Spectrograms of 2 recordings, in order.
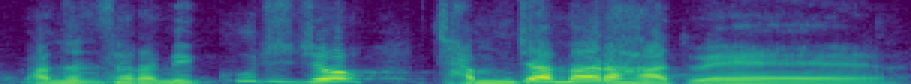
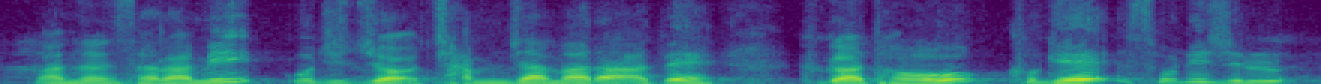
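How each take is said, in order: First: Slow, measured repeat of the verse; slow read-along. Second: Measured reading; scripture reading. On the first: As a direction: lead the people in reading slowly. (천천히 따라 읽게 하듯이) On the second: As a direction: read the verse aloud for the people. (말씀을 또박또박 읽듯이) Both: Shown as a demonstration. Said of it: "따라할게요".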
